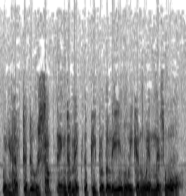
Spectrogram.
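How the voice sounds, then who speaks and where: An actor playing a seasoned older general in a radio drama, speaking with formal, measured authority. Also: male voice, fairly high pitch, fairly even intonation, breathy edge. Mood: troubled, insistent. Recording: dull, noisy old radio recording.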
